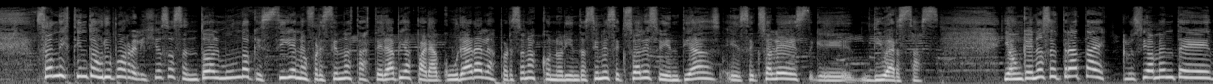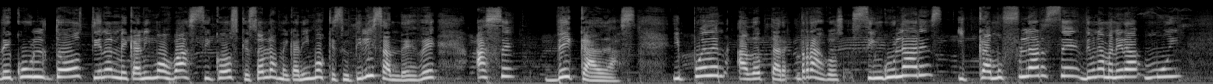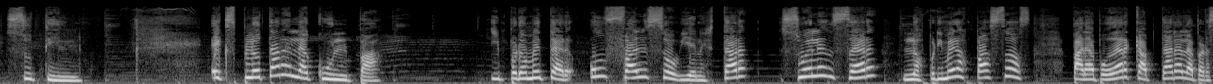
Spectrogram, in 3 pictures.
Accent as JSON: {"language": "Spanish", "region": "Buenos Aires", "country": "Argentina", "tie": "born or raised there", "said": "Yo, en ese momento, estaba viviendo en Buenos Aires. Mi infancia es en Buenos Aires."}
